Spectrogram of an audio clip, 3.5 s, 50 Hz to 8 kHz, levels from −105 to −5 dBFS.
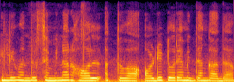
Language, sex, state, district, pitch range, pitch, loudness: Kannada, female, Karnataka, Raichur, 235-255 Hz, 240 Hz, -13 LUFS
